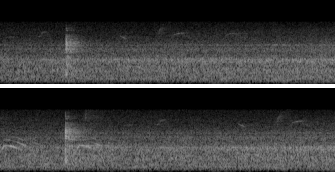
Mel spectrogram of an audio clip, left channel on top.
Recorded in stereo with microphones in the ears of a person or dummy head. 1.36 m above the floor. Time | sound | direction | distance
0.7 | tapping | 65° right (ahead or behind) | 3.5 m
